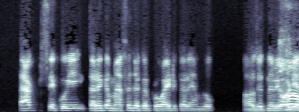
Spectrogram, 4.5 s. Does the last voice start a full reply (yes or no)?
yes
